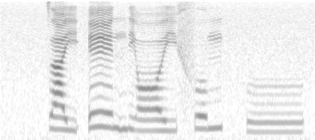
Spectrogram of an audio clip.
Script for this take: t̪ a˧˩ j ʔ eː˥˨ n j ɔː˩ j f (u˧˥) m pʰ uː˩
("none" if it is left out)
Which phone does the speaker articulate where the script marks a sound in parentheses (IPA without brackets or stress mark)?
o˧˥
